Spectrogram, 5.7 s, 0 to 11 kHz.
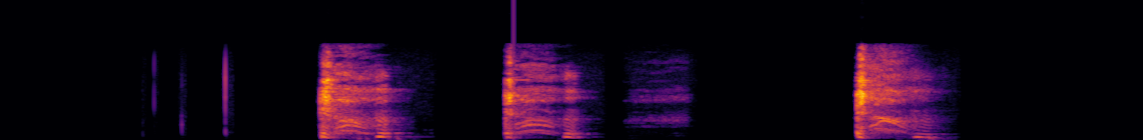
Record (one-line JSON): {"three_cough_length": "5.7 s", "three_cough_amplitude": 30894, "three_cough_signal_mean_std_ratio": 0.28, "survey_phase": "beta (2021-08-13 to 2022-03-07)", "age": "45-64", "gender": "Female", "wearing_mask": "No", "symptom_cough_any": true, "symptom_fatigue": true, "symptom_other": true, "symptom_onset": "11 days", "smoker_status": "Never smoked", "respiratory_condition_asthma": false, "respiratory_condition_other": false, "recruitment_source": "REACT", "submission_delay": "1 day", "covid_test_result": "Negative", "covid_test_method": "RT-qPCR", "influenza_a_test_result": "Unknown/Void", "influenza_b_test_result": "Unknown/Void"}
